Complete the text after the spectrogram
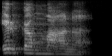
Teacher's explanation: teknik pengucapannya sama sama-sama menggunakan dua bibir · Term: dilebur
